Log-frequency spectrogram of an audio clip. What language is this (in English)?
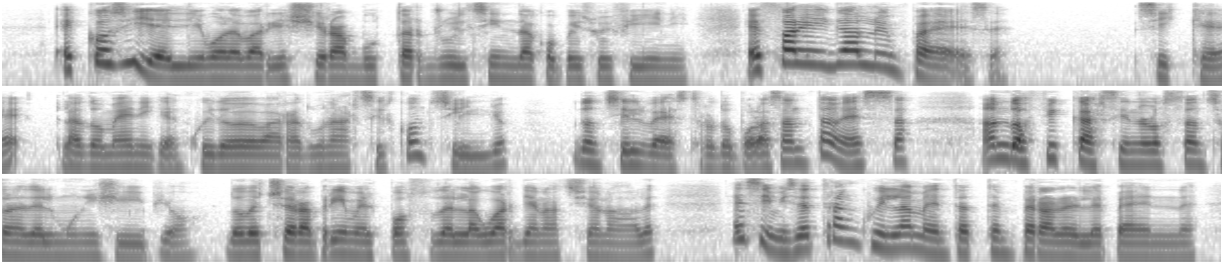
Italian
